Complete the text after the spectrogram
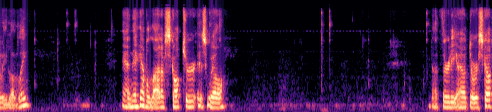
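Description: An elderly woman speaks calmly through an online call, pausing between phrases.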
